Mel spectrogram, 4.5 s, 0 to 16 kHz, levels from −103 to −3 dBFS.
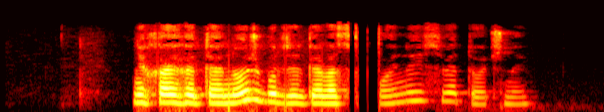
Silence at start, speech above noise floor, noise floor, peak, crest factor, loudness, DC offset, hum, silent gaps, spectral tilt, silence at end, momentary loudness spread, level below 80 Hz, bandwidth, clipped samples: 1 s; 58 dB; -78 dBFS; -2 dBFS; 20 dB; -19 LUFS; under 0.1%; none; 2.69-2.83 s; -4.5 dB/octave; 0.7 s; 22 LU; -62 dBFS; 7.8 kHz; under 0.1%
